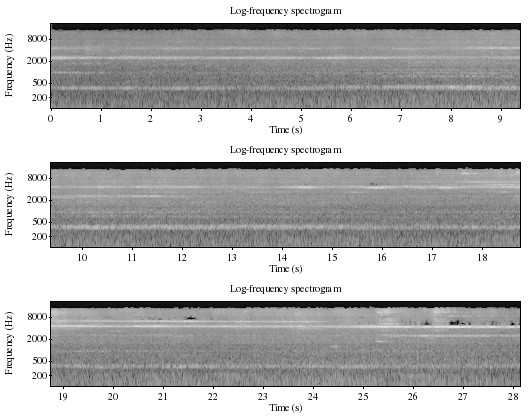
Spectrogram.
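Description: Freight cars of a long Norfolk Southern train rolling past: a steady rumble of steel wheels on rail, with several held squealing pitches, one low and strong and others high. The squeal comes from wheel flanges grinding against the rail on a sharp curve.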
